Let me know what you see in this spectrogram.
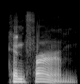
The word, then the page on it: confirm: American English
